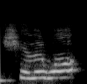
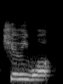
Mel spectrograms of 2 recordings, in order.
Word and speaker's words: Chilliwack: message i got from chilliwack i'm gonna try and pronounce that correctly normally i'm on stage and someone could pronounce it chiller what chili wok anyway there up in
